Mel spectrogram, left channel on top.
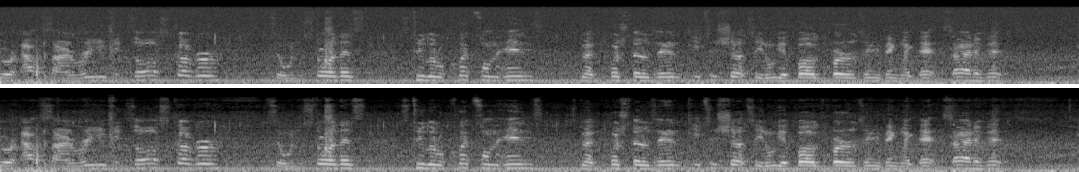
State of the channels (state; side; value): noise; left; hiss, 16 dB below the sound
